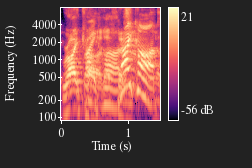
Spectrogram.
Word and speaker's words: Reichardt: How do you pronounce it? Reichardt? Is that right? – Reichardt. – Yeah. That's it.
